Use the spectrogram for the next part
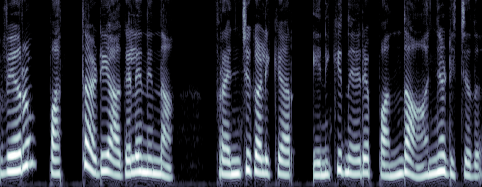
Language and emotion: Malayalam, fearful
